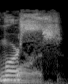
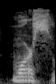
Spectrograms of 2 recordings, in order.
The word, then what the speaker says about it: Morse: You know, I think because of your Morse code talk, I think my tinnitus has become Morse code at night. – It's Morse code, not Morris. – Morse, whatever.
